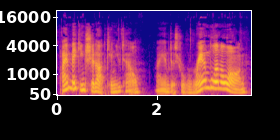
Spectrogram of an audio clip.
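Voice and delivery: usual speaking voice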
